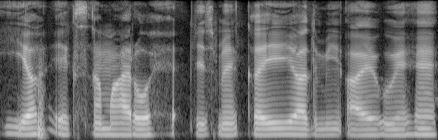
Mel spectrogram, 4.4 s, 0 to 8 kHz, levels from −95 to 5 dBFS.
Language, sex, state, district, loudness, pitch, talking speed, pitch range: Hindi, male, Jharkhand, Deoghar, -19 LUFS, 125 Hz, 135 wpm, 120-130 Hz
